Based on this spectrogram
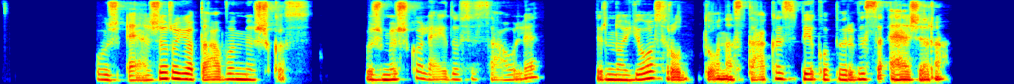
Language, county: Lithuanian, Panevėžys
